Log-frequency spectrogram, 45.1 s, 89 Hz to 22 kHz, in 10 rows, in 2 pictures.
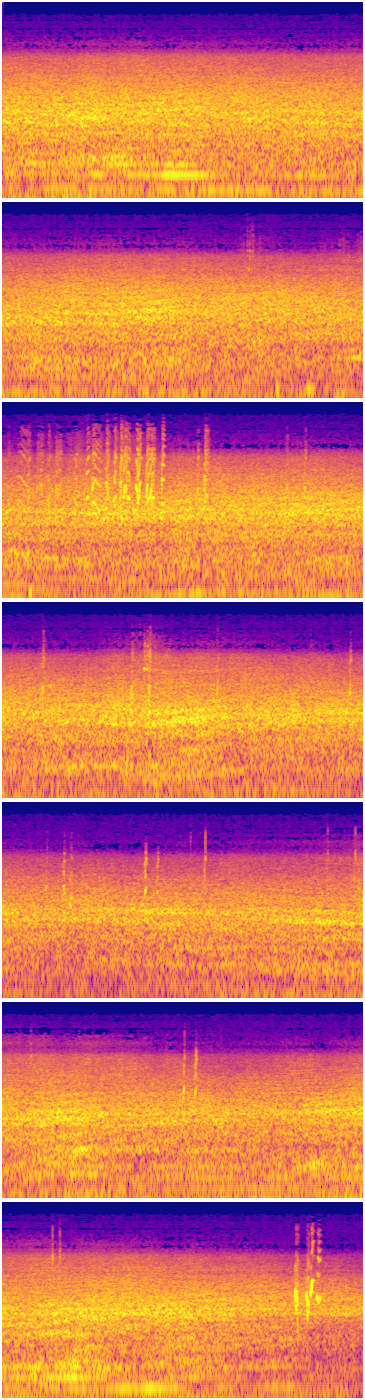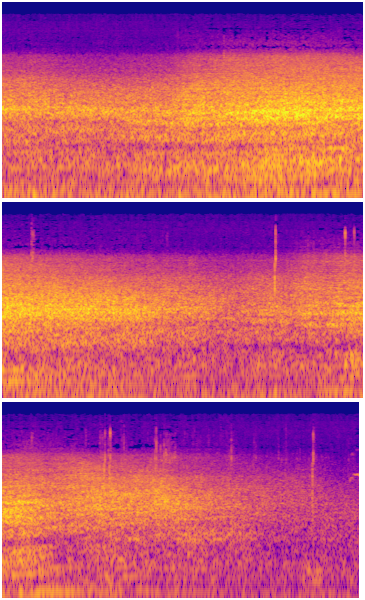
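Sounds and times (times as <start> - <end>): passing road traffic: 0.0 - 45.0
bird chirps: 8.4 - 11.7, 18.6 - 19.0, 30.7 - 31.1.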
